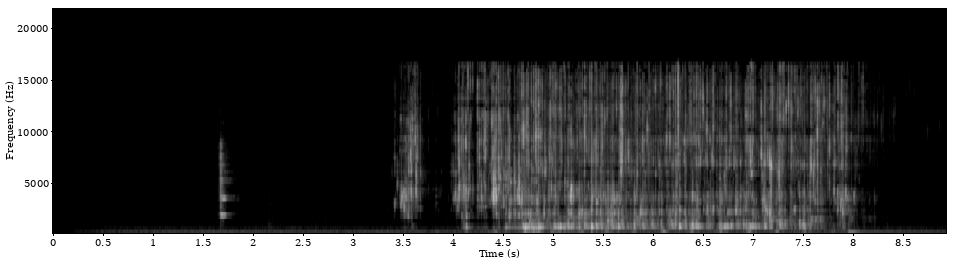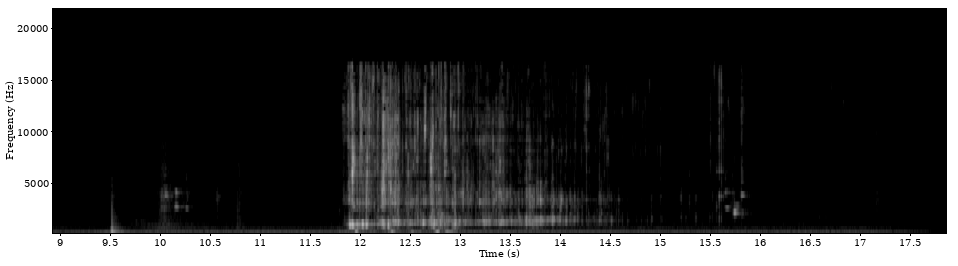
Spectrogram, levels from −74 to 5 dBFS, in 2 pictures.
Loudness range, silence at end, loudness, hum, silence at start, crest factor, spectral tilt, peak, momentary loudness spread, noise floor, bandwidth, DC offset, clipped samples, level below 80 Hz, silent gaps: 23 LU; 1.45 s; -28 LUFS; none; 1.4 s; 32 dB; 0 dB/octave; -2 dBFS; 20 LU; -65 dBFS; 17 kHz; under 0.1%; under 0.1%; -46 dBFS; none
